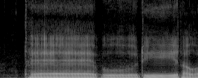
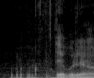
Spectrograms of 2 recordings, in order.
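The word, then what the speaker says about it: debris: 특히 강원도에서 많이 발생되는 현상 중에 하나인데 이 토성류 영어로는 이제 S는 묵음이고요. 대불이라고 합니다. 요건 묵음입니다. 대불이라고 하는데 이런 현상들 많이 발생돼서 뭐 국도 같은데 차량을 통제할 정도로 많이 흘러내리는 경우도 있고요.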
